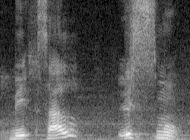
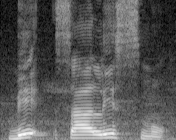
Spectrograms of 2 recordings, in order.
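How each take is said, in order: First: The word ismu starts separately after sal. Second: The lam carries the vowel, joining into salismu. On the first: This is the underlying written form. "Ini aslinya bi'sal ismu" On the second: This is how it is actually recited. "Tetapi dibacanya bi'salismu"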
